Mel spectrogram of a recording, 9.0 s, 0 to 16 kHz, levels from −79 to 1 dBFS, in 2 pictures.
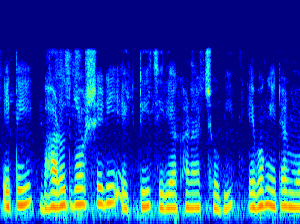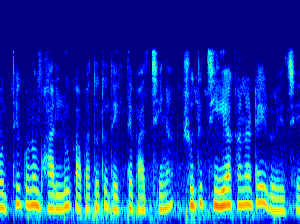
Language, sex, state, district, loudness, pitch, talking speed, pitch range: Bengali, female, West Bengal, Jalpaiguri, -26 LUFS, 200 Hz, 120 wpm, 185-220 Hz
